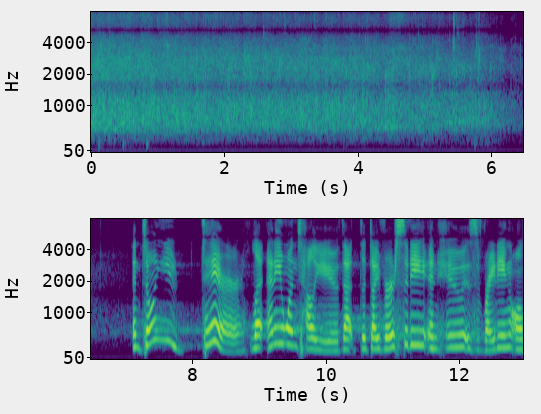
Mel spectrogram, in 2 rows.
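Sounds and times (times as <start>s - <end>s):
crowd applauding: 0.0s - 6.9s
speech: 7.1s - 12.9s.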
